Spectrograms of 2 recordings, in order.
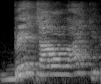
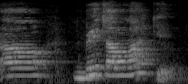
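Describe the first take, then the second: First: It is said hard and forcefully. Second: It is said lightly and softly.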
